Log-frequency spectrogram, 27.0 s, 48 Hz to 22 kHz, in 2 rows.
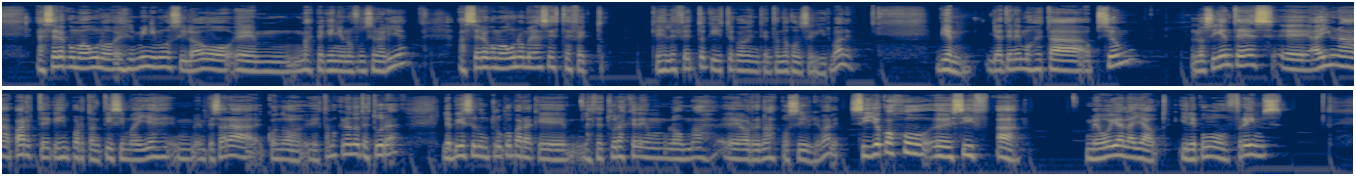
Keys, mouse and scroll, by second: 0.4 scroll up 2, 0.9 middle click, 4.1-4.6 scroll up 1, 4.6 middle click, 4.6-5.3 scroll up 2, 8.9-9.5 scroll down 4, 9.4 middle click, 10.1 middle click, 13.6 click, 15.6 click, 21.2 click, 21.9 scroll down 3, 23.6 shift+a.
